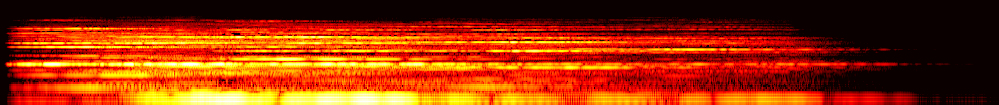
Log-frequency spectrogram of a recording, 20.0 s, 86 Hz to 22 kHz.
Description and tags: Horror Cinema 11 2014
Originally composed with an Alesis Ion, it consists mainly of three metallic sine waves with reverb, delay and a lot of detuning. Processed through Fluid V 1.5, Absynth 5 and Alchemy for a small touch up. With a few additional sound effects to add.
Horror, Foreboding, Creepy, Sci-fi, Film, Digital, Atmosphere, Ambient, Synthetic, Processed, Dark, Cinematic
